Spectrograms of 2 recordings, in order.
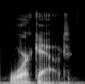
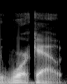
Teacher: As a noun, meaning the session of physical exercise itself, the stress must be on the first syllable. Workout. >> Workout.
